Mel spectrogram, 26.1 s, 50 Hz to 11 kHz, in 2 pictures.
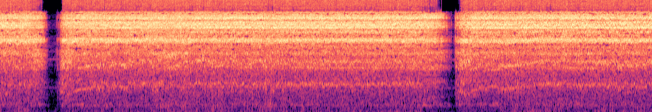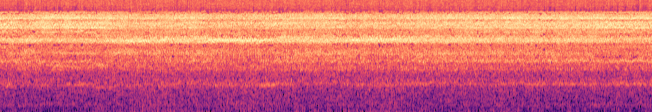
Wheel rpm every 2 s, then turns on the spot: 130, 210, 210, 210, 120, 200, 210, 210, 220, 230, 230, 230, 230.
none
